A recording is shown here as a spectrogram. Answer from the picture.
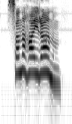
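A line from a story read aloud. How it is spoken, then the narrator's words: Shouting. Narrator (Turkish): diye bağırıyor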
